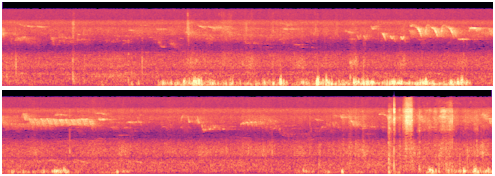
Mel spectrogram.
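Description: Small garden birds singing, with repeated high chirps and trills throughout. Low rumbling on the microphone runs from about two to seven seconds in, and a few sharp clicks come near the end.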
